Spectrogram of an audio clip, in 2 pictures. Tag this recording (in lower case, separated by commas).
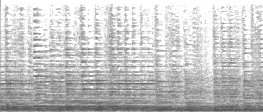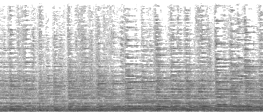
guitar, musical instrument, strum, plucked string instrument, music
